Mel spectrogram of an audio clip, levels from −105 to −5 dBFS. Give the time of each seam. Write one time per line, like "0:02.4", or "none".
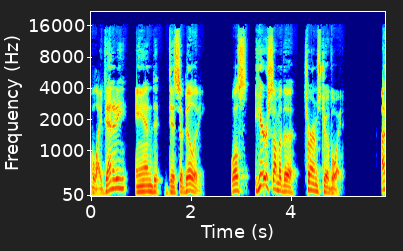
none

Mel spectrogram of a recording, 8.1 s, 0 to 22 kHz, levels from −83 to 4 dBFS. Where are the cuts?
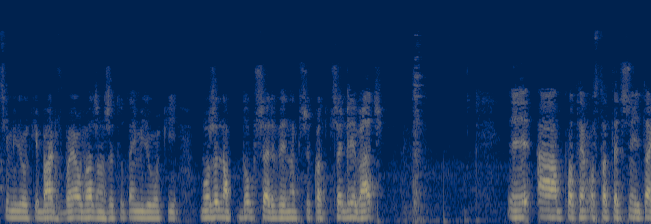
0:02.9

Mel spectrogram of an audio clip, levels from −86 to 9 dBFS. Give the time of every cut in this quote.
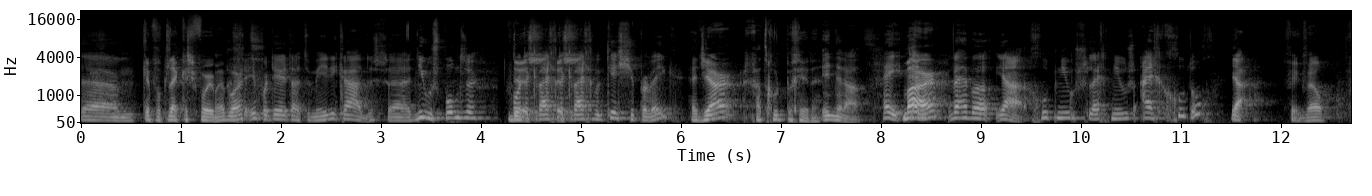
0:01.3
0:04.2
0:04.8
0:07.9
0:08.7
0:11.1

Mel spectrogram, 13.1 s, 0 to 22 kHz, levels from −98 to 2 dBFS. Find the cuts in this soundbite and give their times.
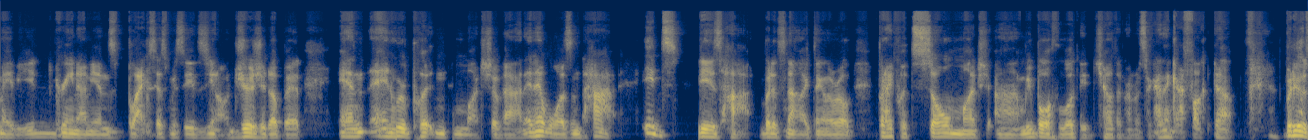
0:02.8
0:04.0
0:04.5
0:05.0
0:05.8
0:07.0
0:08.1
0:08.9
0:10.8

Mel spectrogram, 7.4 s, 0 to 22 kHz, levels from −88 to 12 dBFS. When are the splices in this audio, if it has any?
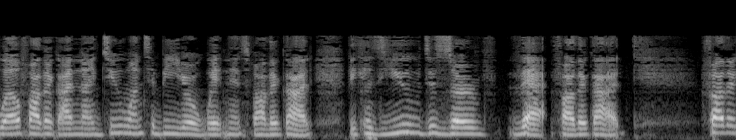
none

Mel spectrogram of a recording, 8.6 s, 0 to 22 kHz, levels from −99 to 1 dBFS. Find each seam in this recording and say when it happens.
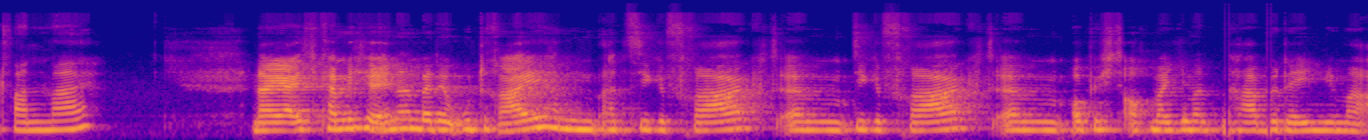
0:05.3
0:07.0

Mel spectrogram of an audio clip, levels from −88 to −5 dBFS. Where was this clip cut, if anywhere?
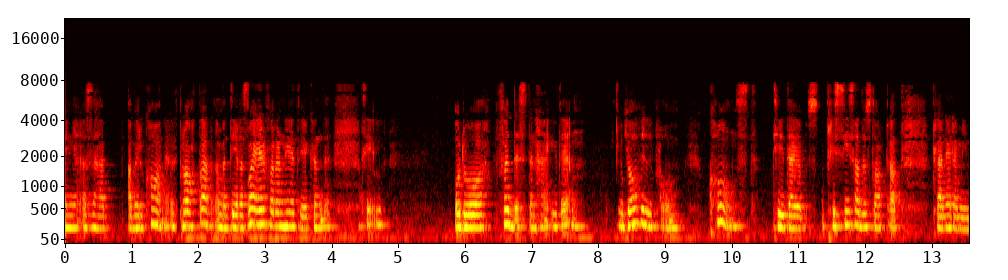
0:01.7
0:02.2
0:02.7
0:04.4
0:08.4
0:08.9
0:10.6
0:11.3

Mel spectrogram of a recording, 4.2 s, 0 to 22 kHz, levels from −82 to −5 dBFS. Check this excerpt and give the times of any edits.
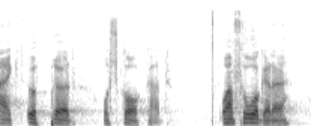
none

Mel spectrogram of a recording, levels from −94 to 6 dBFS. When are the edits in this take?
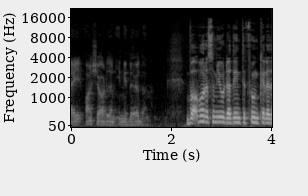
0:02.6

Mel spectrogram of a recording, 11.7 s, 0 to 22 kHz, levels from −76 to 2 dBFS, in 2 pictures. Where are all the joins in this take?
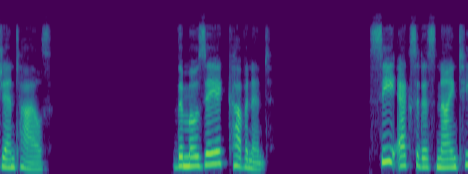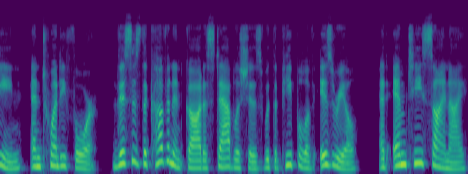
0:07.2

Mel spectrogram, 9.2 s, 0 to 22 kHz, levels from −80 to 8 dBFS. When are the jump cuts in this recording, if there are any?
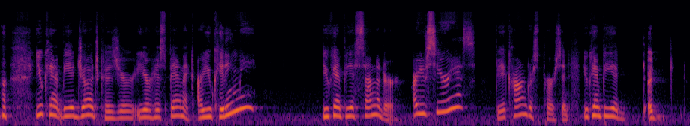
0:06.6

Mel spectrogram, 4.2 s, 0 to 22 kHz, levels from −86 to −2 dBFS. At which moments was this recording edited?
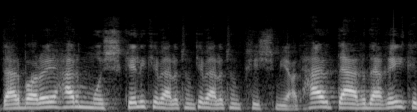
0:02.0

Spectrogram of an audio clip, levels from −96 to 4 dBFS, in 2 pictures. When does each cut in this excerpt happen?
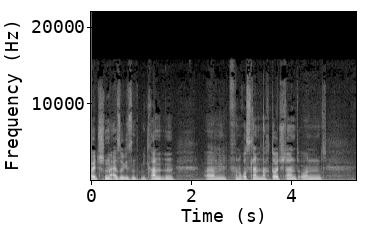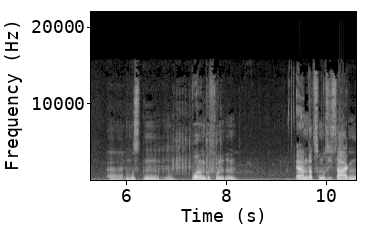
0:00.9
0:02.7
0:06.0
0:07.3

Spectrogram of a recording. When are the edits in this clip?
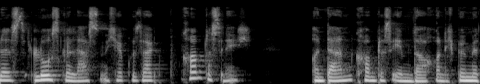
0:01.8
0:02.2

